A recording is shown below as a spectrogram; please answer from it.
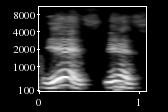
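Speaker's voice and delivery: usual speaking voice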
